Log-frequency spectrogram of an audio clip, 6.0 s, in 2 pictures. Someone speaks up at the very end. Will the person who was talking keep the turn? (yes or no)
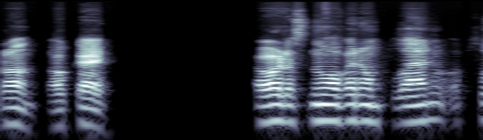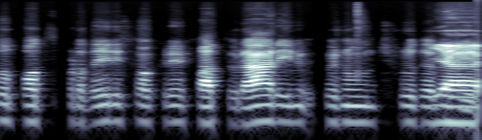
no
